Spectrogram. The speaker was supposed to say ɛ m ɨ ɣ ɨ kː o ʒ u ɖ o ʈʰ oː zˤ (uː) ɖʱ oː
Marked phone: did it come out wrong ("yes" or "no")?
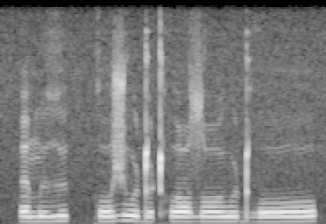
no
